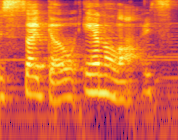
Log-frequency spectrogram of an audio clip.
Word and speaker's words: psychoanalyze: The psychiatrist was psyched to psychoanalyze.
